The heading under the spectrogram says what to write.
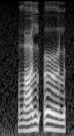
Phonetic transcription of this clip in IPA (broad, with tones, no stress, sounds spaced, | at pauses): ðˤ e˩˧ l ʔ ə˞˧˩ l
